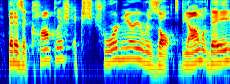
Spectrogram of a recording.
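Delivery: ordinary talk, nothing marked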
